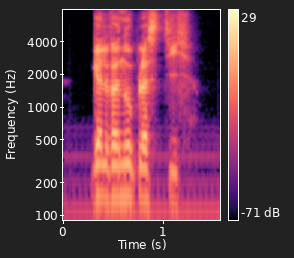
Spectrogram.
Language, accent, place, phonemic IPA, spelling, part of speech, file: French, France, Lyon, /ɡal.va.nɔ.plas.ti/, galvanoplastie, noun, LL-Q150 (fra)-galvanoplastie.wav
- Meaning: galvanoplasty, electrotyping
